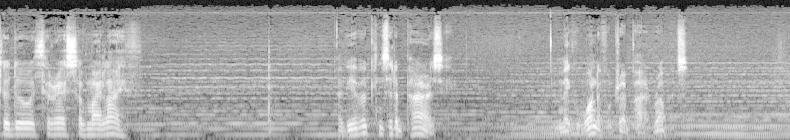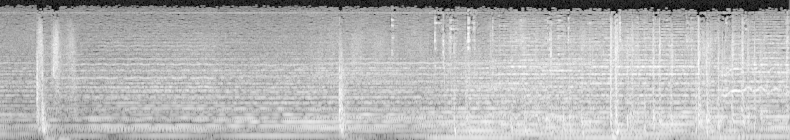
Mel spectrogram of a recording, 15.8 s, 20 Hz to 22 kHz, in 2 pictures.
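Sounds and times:
speech: 0.0 - 1.6, 3.4 - 4.6, 5.6 - 7.0
orchestral score: 0.0 - 15.7
horses' hooves clip-clopping at a gallop: 10.2 - 15.7.

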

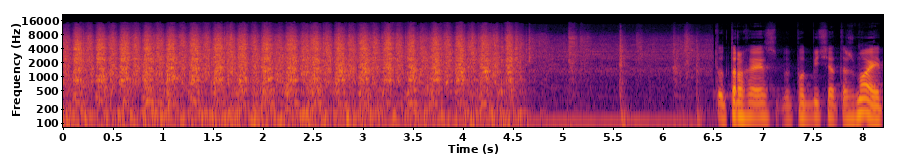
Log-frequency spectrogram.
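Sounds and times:
hand saw cutting a wooden board: 0.0 - 4.8
speech: 6.6 - 8.1.

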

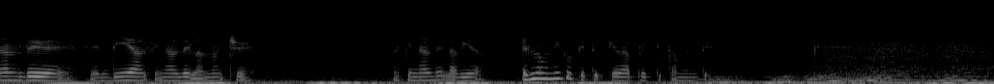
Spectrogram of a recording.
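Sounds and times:
speech: 0.0 - 2.6, 3.9 - 8.2
car engine revving with heavy low rumble: 7.2 - 9.9.

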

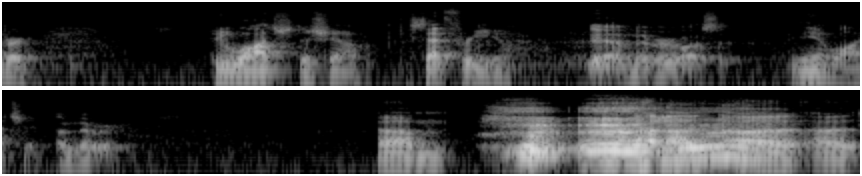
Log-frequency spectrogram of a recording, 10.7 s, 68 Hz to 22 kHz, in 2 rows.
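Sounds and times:
speech: 0.0 - 0.3, 1.3 - 6.2, 7.7 - 10.7
loud drawn-out yawn: 8.4 - 10.2.

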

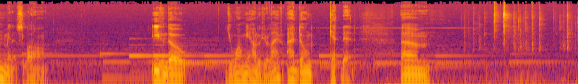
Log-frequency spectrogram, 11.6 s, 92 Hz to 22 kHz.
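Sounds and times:
speech: 0.0 - 1.1, 3.0 - 3.8, 4.5 - 7.4, 8.0 - 8.8
typing on a computer keyboard: 9.3 - 11.5.

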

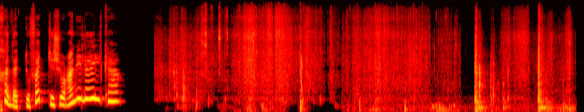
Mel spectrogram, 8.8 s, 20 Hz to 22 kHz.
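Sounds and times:
speech: 0.1 - 2.7
plastic shopping bag crinkling and rustling: 2.3 - 8.6
groceries thunking as they are pulled out: 2.3 - 8.7.

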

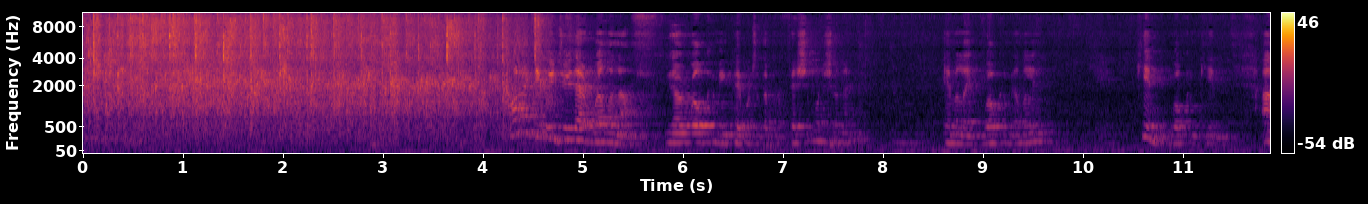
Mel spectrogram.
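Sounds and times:
room full of people applauding: 0.0 - 4.6
speech: 4.8 - 8.0, 8.6 - 9.8, 10.6 - 11.8.

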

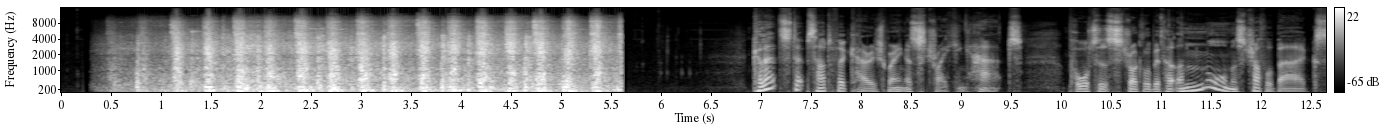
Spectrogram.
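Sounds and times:
steam train arriving at a station chuffing: 0.4 - 5.7
speech: 7.2 - 12.6.

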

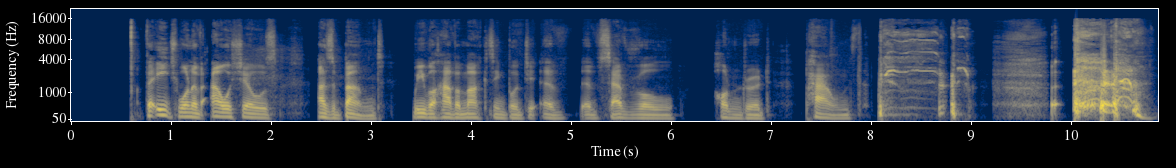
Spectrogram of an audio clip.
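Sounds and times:
speech: 0.8 - 8.9, 10.6 - 10.8
person coughing harshly: 8.1 - 10.8
raspy breath: 9.2 - 9.8
throat clearing: 9.8 - 10.8.

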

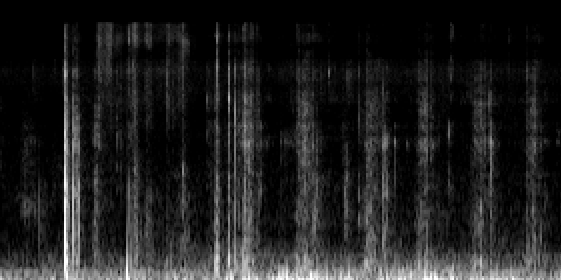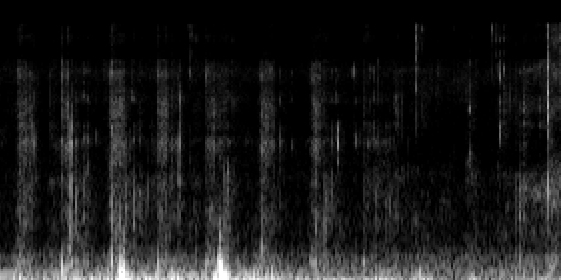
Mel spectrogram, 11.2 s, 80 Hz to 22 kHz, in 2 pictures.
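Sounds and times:
crunchy biting and chewing of a small snack tomato: 0.6 - 11.2.

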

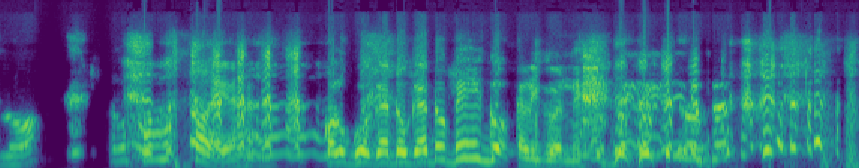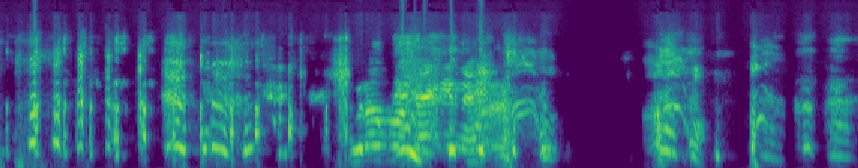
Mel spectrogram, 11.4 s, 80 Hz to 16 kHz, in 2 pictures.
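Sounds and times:
speech: 0.0 - 5.7, 8.1 - 9.5
laughter: 0.8 - 9.2
person coughing: 6.8 - 11.4
person clearing throat: 7.9 - 11.2.

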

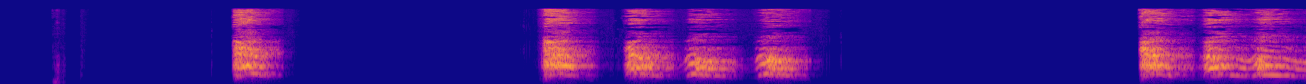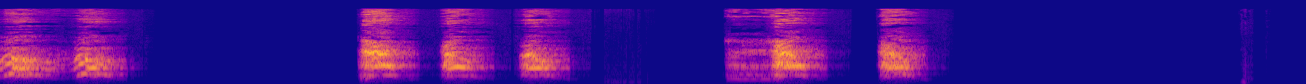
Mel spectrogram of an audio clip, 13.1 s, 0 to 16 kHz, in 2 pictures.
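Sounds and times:
dog barking: 1.2 - 1.5, 2.7 - 4.2, 5.7 - 7.3, 8.3 - 9.5, 10.2 - 11.3.

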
